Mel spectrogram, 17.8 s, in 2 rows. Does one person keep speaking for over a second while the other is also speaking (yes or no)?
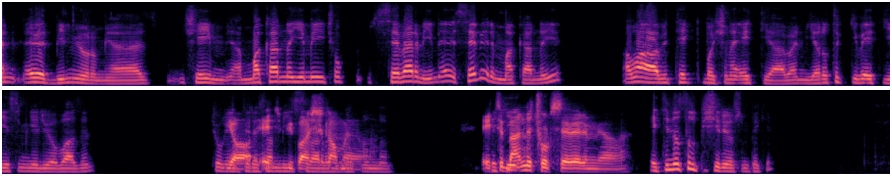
yes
